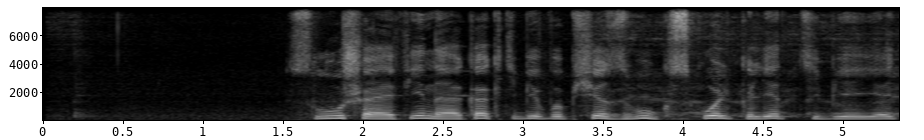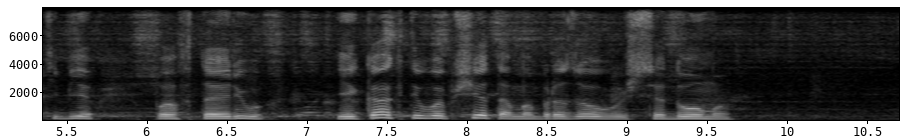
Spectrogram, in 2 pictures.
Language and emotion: Russian, neutral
